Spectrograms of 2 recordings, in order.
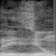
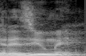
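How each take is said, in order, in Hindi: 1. शब्द का अंत सादी 'm' ध्वनि से होता है। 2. शब्द का अंत 'may' ध्वनि से होता है। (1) "इसको रिज्यूम मत पढ़ देना" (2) "रेज्यूमे इसको बोला जाता है"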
